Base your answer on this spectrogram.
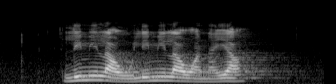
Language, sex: Southern Sotho, male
